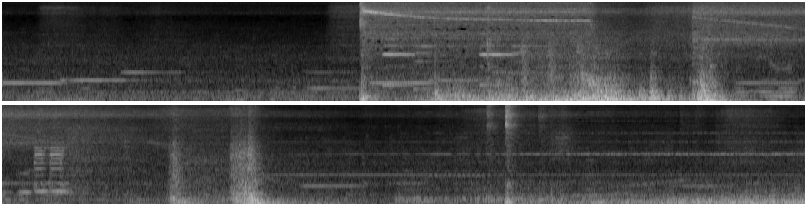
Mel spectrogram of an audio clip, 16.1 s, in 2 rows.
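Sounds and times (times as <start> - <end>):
electric train running: 3.6 - 10.2.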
